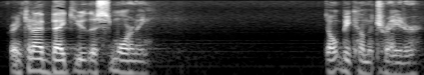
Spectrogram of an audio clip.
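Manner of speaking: ordinary delivery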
